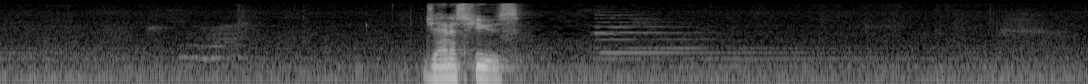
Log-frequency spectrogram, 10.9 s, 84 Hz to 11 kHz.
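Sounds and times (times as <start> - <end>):
steady hiss: 0.0 - 10.8
speech: 4.2 - 5.3
memorial bell struck: 5.9 - 7.8.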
